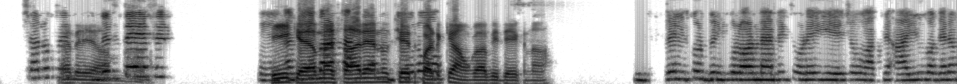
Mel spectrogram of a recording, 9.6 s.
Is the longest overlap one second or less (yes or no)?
no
